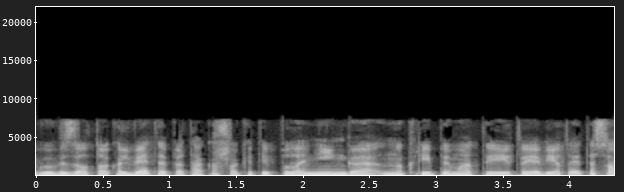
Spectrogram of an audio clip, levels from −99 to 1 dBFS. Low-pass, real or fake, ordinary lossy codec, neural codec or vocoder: 7.2 kHz; real; AAC, 32 kbps; none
